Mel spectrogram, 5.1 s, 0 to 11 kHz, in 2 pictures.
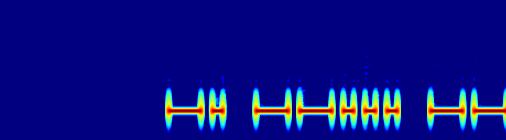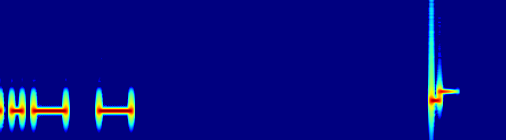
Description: Morse code, heard as a keyed tone, about 22 wpm, 700 Hz. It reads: N7QT
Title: K1USN SST QSO Practice - 22wpm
